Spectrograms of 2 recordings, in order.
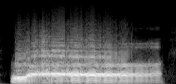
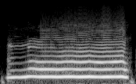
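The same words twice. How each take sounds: First: Loud, sustained low note; low pitch. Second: Loud, sustained high note; high-pitched. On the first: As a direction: hold one long, low "la". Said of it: "is a low pitch". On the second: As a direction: hold one long piercingly high "la". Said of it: "is a high-pitched noise". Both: Shown as a demonstration.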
